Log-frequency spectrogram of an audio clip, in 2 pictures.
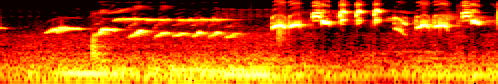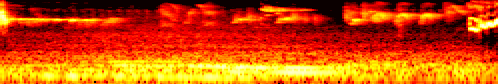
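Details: Training song of an orange-headed thrush for kept birds: a descending run of short whistles, then a dense medley of sharp chips, a held whistle and scratchy notes, over low background rumble.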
